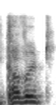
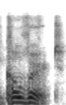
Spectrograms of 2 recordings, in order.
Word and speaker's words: covert: of slumber self now i checked all the british dictionaries on the word covert and its pronunciation and i think i saw something like 10 or 12 different pronunciations have covered so it could be covert or it could be covert covert covert both two syllables what does it mean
